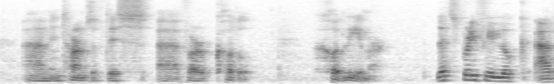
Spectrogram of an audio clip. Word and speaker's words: Codail: Now, cuddle has two syllables, so it takes two items of speech to say it. Cuddle, two syllables.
